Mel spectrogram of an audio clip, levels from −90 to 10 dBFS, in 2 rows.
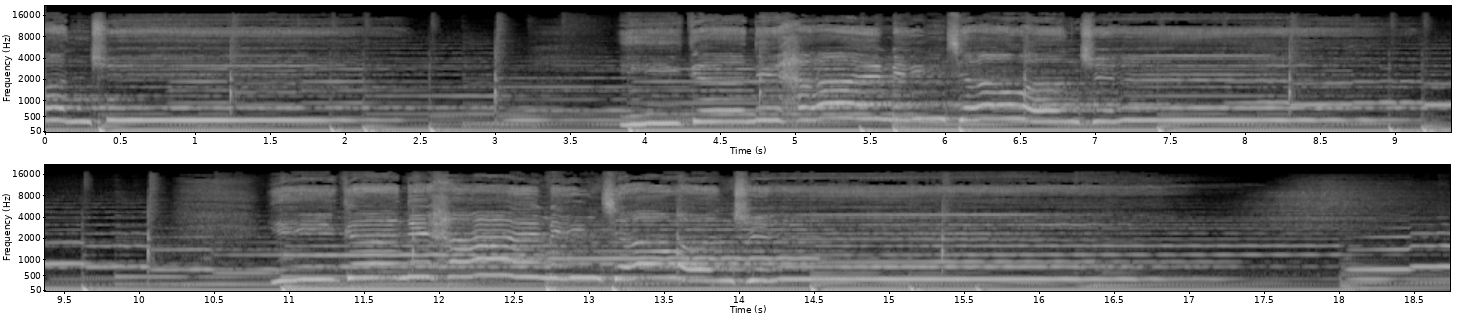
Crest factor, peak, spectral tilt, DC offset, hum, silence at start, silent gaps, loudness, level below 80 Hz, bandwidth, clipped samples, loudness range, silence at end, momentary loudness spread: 18 dB; -4 dBFS; -3.5 dB/octave; under 0.1%; none; 0 s; none; -22 LUFS; -28 dBFS; 17.5 kHz; under 0.1%; 6 LU; 0 s; 12 LU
